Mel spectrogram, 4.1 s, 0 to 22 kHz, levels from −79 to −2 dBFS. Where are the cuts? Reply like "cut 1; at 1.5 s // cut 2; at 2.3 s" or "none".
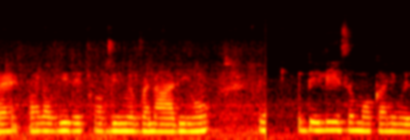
cut 1; at 2.7 s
